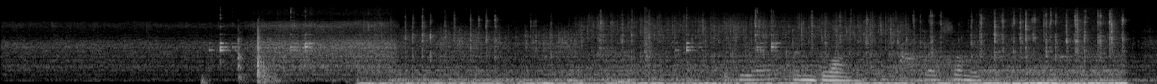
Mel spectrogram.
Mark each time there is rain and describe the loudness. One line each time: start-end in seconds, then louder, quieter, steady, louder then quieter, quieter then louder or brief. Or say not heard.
0.0-11.5 louder.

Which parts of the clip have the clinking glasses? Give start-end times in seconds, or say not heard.
2.0-3.1, 6.8-7.8.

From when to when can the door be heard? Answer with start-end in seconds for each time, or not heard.
2.0-2.9, 6.0-7.5.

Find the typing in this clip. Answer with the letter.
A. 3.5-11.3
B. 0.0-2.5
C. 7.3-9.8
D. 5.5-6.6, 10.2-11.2
A.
